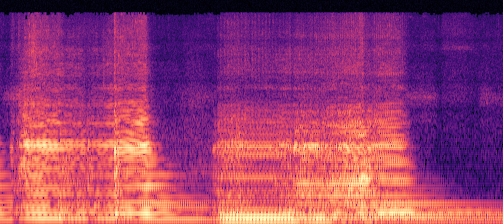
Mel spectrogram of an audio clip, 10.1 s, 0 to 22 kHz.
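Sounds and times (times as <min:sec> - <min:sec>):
bowed double bass: 0:00.0 - 0:10.0.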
